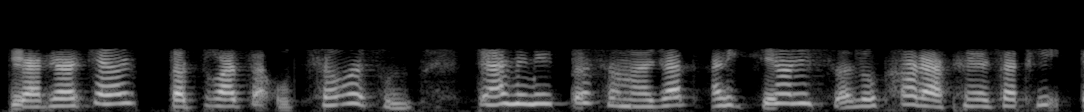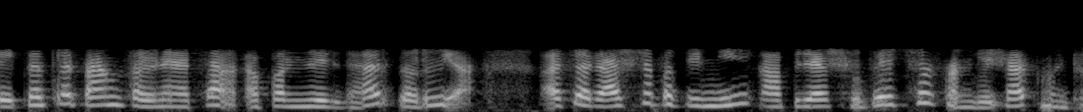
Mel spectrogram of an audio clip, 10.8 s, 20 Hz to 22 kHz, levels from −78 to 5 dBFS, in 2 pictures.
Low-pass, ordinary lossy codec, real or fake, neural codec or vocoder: 3.6 kHz; none; fake; codec, 16 kHz in and 24 kHz out, 0.6 kbps, FireRedTTS-2 codec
